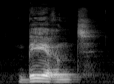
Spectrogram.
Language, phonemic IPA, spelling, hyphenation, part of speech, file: Dutch, /ˈbeː.rənt/, Berend, Be‧rend, proper noun, Nl-Berend.ogg
- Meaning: a male given name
